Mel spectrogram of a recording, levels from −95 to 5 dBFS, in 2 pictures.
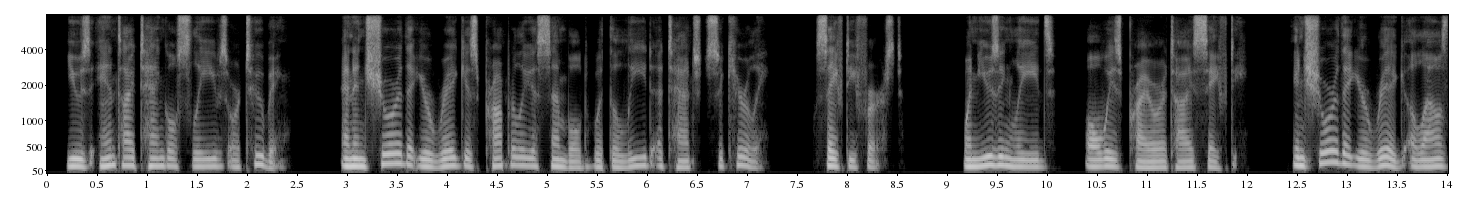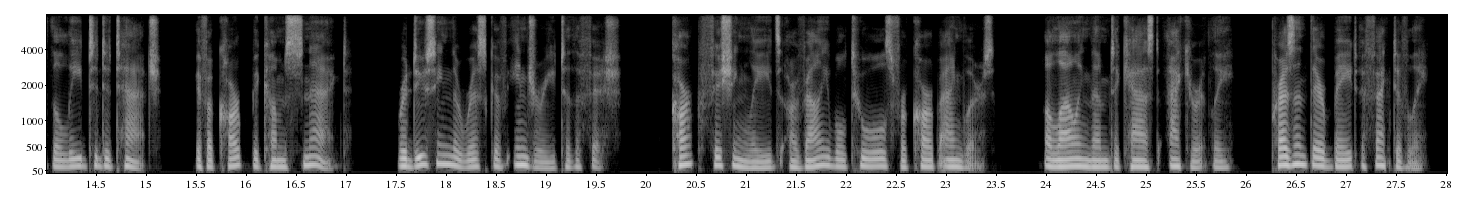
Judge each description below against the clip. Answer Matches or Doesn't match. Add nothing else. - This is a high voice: Doesn't match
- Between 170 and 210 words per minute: Doesn't match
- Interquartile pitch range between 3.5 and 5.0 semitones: Doesn't match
